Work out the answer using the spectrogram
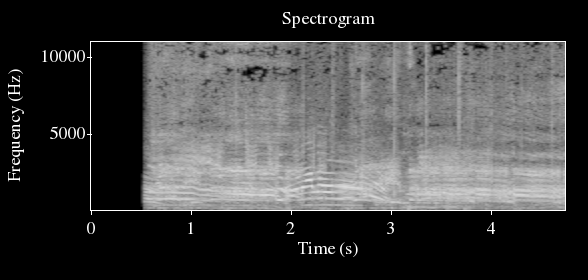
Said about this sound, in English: That is a dude shouting Kalima from Indiana Jones while tearing apart a bloody heart all over his face while people cheer on top of a burning American flag.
